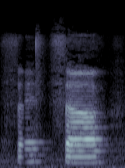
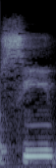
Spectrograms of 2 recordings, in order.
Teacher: पहला है सा, इसके अंदर आपने सीटी की आवाज नहीं निकालनी, और सीन इसके अंदर आपने सीटी की आवाज निकालनी है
